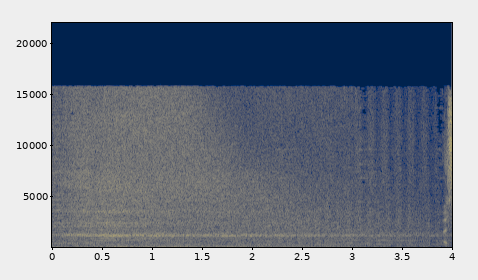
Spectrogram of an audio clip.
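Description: Trailer sound design: a deep rumble and a rushing hiss under a held, ominous music tone. It swells in the first second and slowly fades away.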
